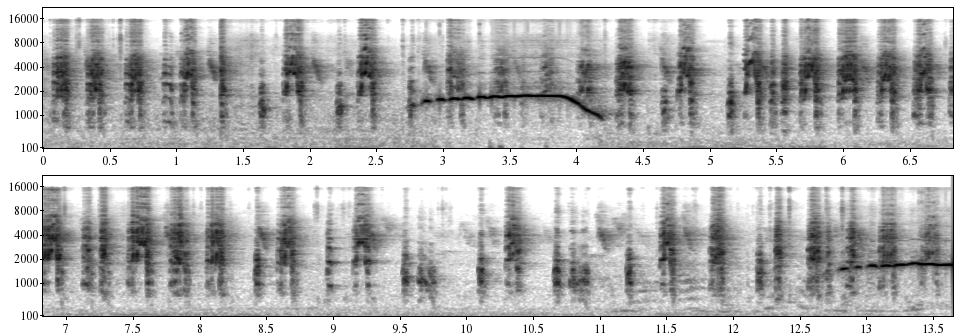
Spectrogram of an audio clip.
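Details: Continuous repeated chuck calls from a Pamir hunting chukar, around three per second, broken twice by a long smooth whistle that rises then drops.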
